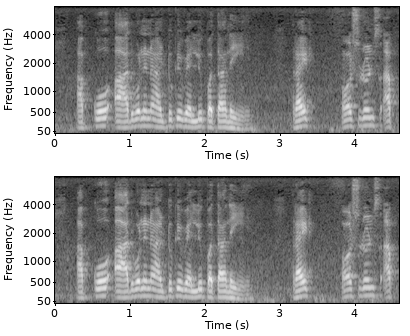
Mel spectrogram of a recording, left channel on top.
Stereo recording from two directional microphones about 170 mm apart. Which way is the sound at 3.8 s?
25° left (ahead or behind).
